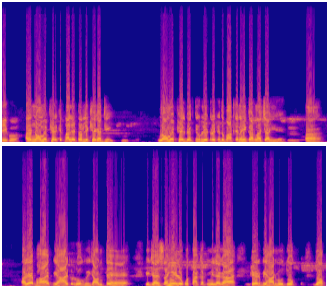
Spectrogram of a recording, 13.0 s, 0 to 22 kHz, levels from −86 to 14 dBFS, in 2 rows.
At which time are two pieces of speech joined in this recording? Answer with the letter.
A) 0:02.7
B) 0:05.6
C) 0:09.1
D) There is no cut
D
